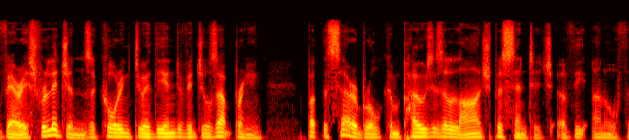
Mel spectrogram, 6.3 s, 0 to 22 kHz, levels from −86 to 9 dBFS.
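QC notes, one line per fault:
No faults heard in this speech recording.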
